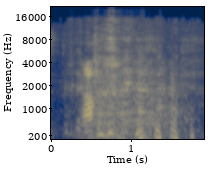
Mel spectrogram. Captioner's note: laughter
